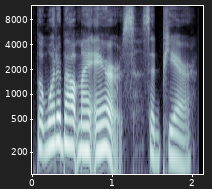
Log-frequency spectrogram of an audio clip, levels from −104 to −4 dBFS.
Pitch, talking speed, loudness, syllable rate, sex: 205 Hz, 195 wpm, -17 LUFS, 4.7 syllables/s, female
